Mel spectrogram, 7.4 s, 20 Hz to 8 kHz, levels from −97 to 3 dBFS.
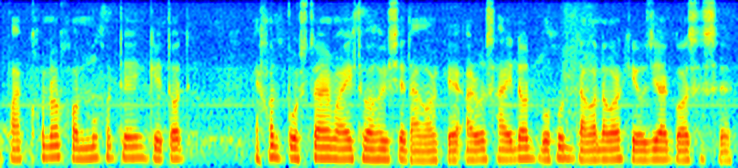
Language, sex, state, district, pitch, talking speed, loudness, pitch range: Assamese, female, Assam, Kamrup Metropolitan, 130 Hz, 140 wpm, -17 LUFS, 125-145 Hz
